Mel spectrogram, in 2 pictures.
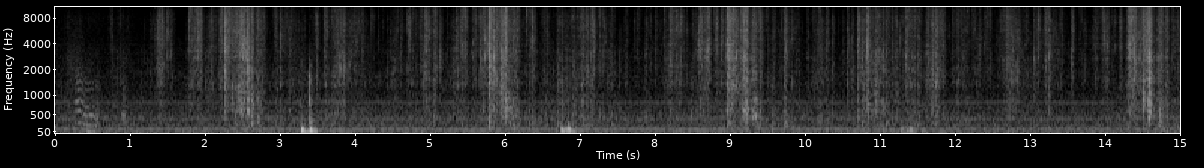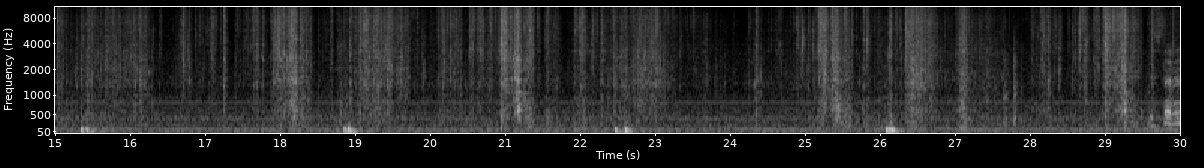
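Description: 2016 Panini Optic football card packs being torn open and the cards handled: repeated crinkling and tearing of the foil wrappers, with a soft knock on the table about every three to four seconds as cards or packs are set down. A steady low electrical hum runs underneath.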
